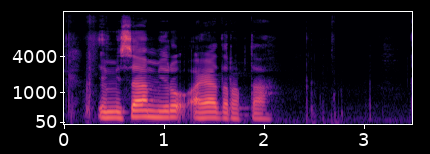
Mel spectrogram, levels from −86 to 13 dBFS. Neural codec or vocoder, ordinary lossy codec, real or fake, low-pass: none; none; real; 14.4 kHz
